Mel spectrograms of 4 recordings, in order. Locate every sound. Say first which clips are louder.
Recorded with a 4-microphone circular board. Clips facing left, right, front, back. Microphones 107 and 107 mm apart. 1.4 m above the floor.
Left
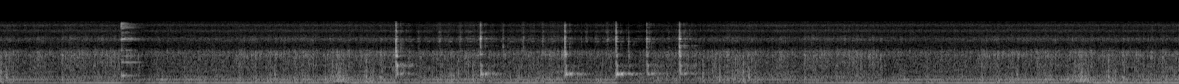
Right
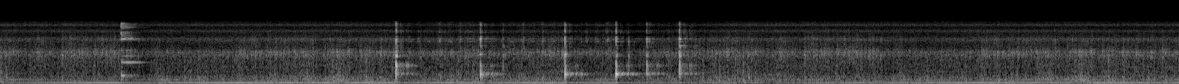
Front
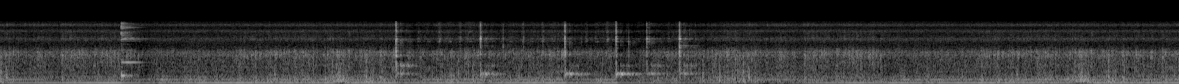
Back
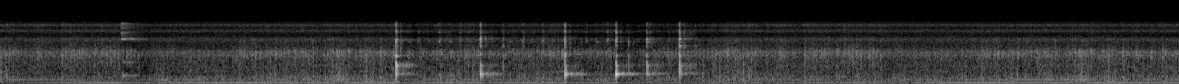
1.2 s a cowbell: right 5 dB, front 10 dB; 15° right, 1.8 m
4.0 s dishes clattering: right 6 dB, back 7 dB; 140° right, 2.5 m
